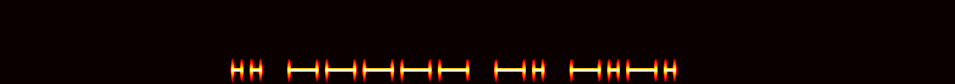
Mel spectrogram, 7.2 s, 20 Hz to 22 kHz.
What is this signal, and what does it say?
Morse code, heard as a keyed tone, about 17 wpm, 700 Hz. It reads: I0NC
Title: DXCC-100 Call Signs - 4 Characters - 17wpm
